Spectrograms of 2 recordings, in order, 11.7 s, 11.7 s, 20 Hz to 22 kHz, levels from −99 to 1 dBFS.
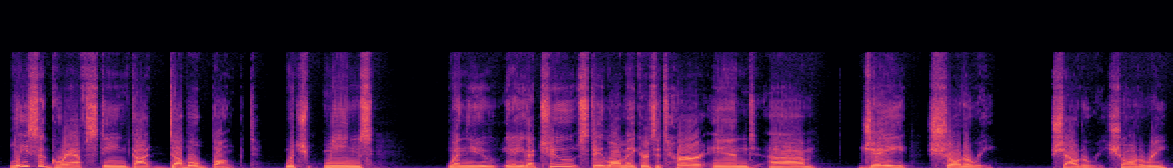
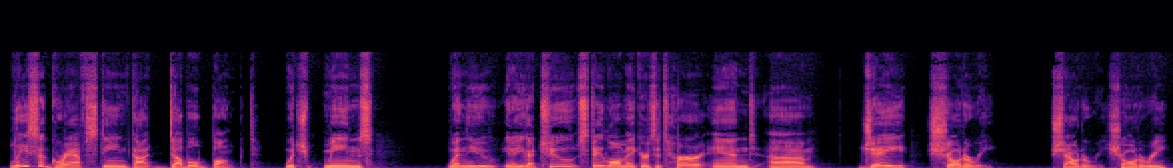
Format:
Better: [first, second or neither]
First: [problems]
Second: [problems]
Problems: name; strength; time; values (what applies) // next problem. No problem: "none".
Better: second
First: distortion; slight; 10 dB below the speech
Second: none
